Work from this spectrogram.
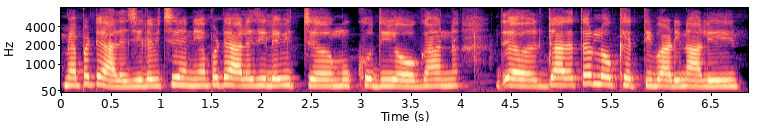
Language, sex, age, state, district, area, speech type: Punjabi, female, 18-30, Punjab, Patiala, urban, spontaneous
